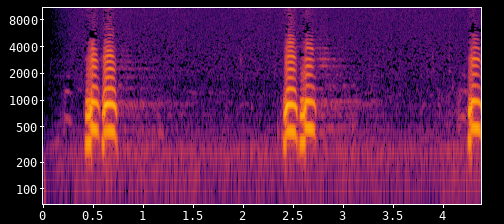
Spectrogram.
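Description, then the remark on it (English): A trumpeter swan, North America's largest waterfowl, calls in resonant, horn-like double honks, repeated three times about two seconds apart, clear against a quiet background with no one speaking. “It means that North America's largest waterfowl is nearby. It's a trumpeter swan.”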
